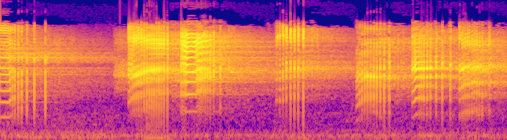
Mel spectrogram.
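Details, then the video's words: Underwater dolphins produce dense rattling, pulsed squawks in bursts roughly every second. A clear rising whistle threads through several of them, over low background noise. "dolphins underwater sounds"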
